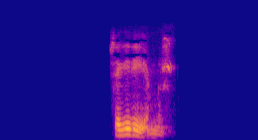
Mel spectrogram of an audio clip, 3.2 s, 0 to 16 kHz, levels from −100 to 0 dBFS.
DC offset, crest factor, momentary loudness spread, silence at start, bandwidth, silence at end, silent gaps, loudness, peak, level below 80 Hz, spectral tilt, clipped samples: under 0.1%; 20 dB; 13 LU; 1.4 s; 6.4 kHz; 1.1 s; none; -27 LUFS; -12 dBFS; -80 dBFS; -7 dB/octave; under 0.1%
